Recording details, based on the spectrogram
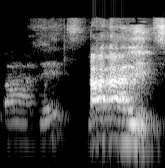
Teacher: comme le Aleph ne prend pas de dagesh, la voyelle de l'article s'allonge.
